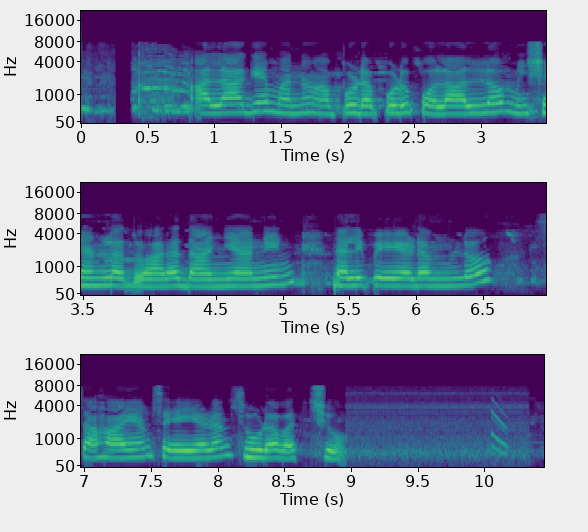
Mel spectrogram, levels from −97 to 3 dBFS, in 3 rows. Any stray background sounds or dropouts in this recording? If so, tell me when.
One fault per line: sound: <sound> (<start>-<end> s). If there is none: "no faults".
sound: chirp (10.0-10.2 s)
